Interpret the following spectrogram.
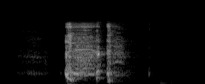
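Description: A woman coughing twice into her fist about half a second in, after a short, faint breath.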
